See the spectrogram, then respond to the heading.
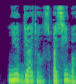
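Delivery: ordinary delivery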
